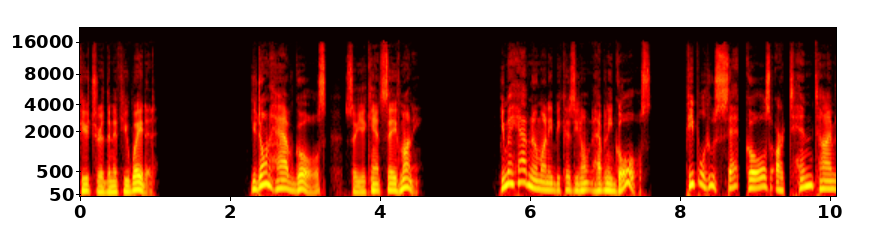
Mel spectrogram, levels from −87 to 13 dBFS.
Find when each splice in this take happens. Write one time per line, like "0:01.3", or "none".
none

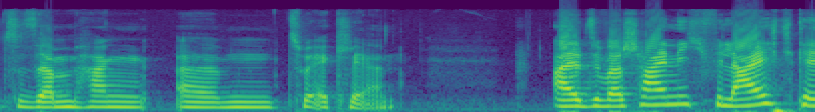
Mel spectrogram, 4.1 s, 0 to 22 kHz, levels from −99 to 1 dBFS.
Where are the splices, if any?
0:02.6

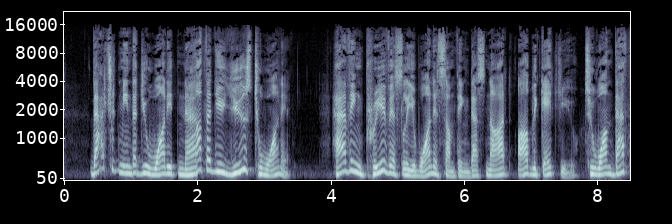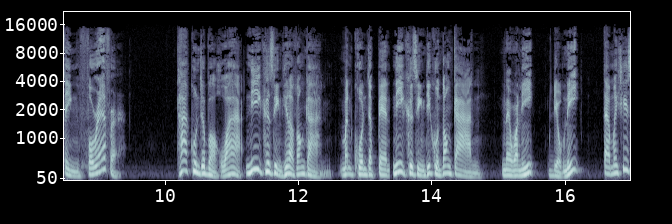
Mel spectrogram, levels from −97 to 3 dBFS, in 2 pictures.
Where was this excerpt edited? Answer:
0:02.0
0:13.3

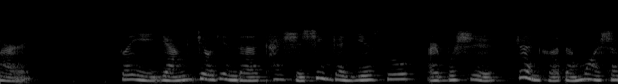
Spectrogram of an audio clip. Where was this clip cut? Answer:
0:02.2
0:04.2

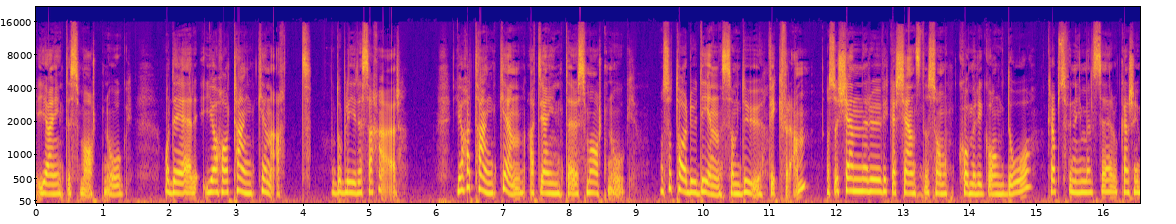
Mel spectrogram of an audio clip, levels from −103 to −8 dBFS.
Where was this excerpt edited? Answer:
none

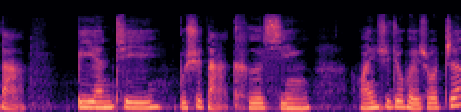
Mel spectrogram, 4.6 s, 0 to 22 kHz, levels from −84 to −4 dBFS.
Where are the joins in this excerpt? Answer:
none

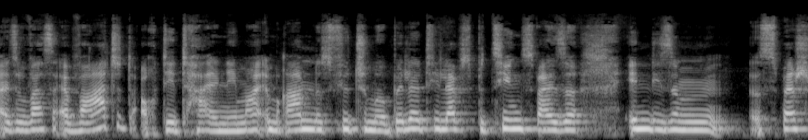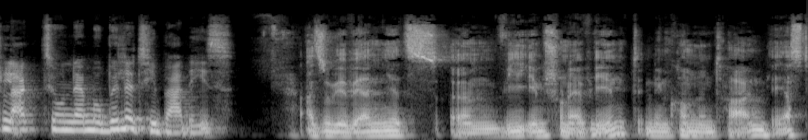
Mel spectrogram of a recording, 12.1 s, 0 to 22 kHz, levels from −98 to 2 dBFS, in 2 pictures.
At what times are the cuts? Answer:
none

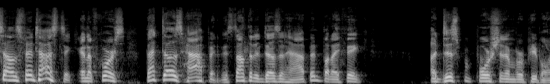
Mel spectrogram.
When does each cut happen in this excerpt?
none

